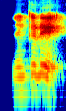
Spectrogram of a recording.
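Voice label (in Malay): "jengkerik", Malay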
